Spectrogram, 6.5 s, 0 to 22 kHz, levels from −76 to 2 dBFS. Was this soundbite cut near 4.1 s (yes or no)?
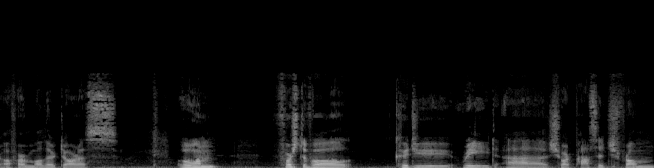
no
